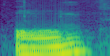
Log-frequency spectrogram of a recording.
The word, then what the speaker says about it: Om: be in there are a u and M A pronounced as uh you pronounce as ooh and then m and the m has should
